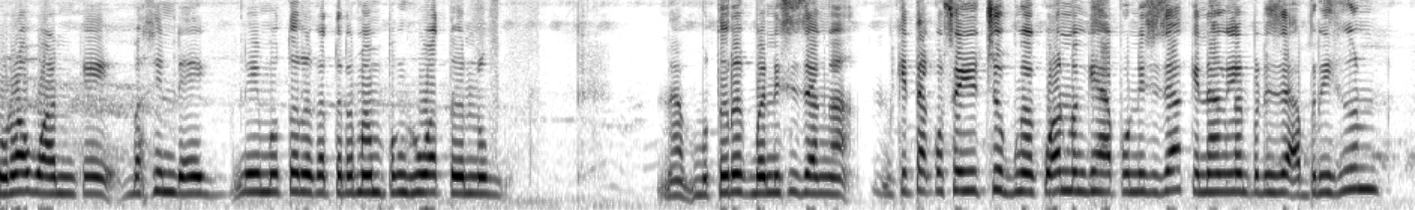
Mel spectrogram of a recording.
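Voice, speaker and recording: A woman speaks fairly quickly at a high pitch, her intonation monotone and flat and her loudness very even. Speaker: home vlogger. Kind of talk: casual vlog chat. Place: garden. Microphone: phone near.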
